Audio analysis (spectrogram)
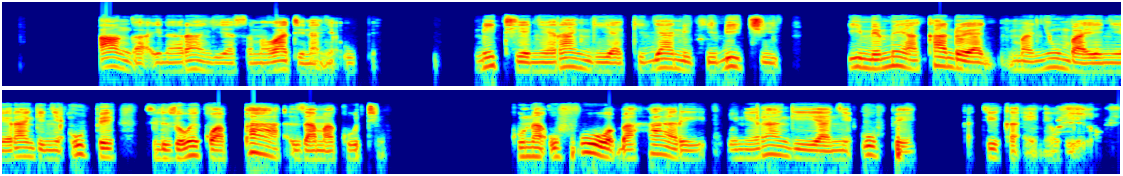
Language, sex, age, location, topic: Swahili, male, 18-24, Mombasa, agriculture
